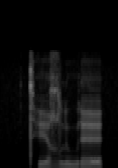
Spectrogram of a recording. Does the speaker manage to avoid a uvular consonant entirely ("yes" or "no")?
no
